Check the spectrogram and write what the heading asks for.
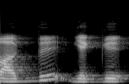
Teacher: ஆயுத எழுத்து தனக்கே உரிய அரை மாத்திரை அளவில் முழுமையாக ஒலிக்கிறது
